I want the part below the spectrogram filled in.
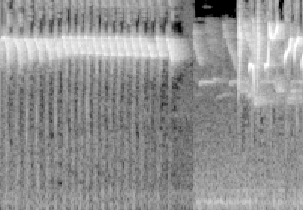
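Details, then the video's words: Lure call of a small bird, used to attract small birds: a long unbroken run of rapid, thin, very high chirps for over two seconds. After a short pause comes a burst of sharp, squeaky high notes over a faint low rumble. "SUARA PIKAT BURUNG KECIL"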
